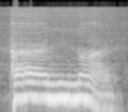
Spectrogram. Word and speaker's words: Paradeigma: is spelt P-A-R-A-D-E-I-K-N-U-N-A-I, and it is pronounced Paradeigma. you almost don't pronounce the K if you are a Frenchman.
